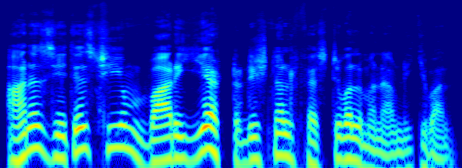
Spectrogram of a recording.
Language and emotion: Kashmiri, neutral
